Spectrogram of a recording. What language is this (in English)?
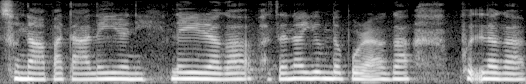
Manipuri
